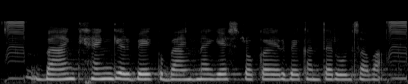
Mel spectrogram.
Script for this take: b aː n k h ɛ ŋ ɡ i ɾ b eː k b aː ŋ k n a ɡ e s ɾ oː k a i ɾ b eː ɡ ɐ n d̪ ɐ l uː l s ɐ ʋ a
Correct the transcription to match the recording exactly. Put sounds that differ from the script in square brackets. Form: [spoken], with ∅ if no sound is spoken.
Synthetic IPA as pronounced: b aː [ŋ] k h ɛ ŋ ɡ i ɾ b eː k b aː ŋ k n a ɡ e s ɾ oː k a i ɾ b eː [k] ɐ n [t̪] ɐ [ɾ] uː l s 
